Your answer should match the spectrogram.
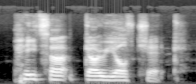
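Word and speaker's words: Peter Gojowczyk: Peter Goyovchik.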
